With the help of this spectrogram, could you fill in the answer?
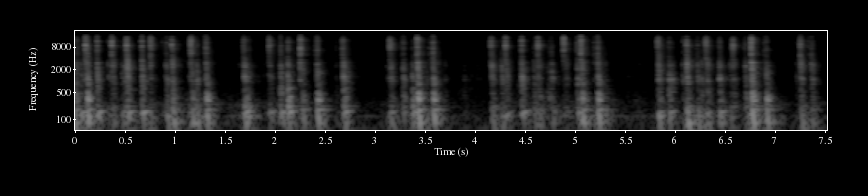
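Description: Fingertips type in quick bursts on a pink plastic AUKEY mechanical gaming keyboard with blue switches, making sharp, bright clicky keystrokes over a low plastic thump. Rapid runs of keystrokes are broken by two short pauses, and each click dies away almost instantly.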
